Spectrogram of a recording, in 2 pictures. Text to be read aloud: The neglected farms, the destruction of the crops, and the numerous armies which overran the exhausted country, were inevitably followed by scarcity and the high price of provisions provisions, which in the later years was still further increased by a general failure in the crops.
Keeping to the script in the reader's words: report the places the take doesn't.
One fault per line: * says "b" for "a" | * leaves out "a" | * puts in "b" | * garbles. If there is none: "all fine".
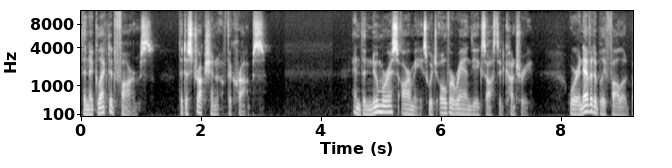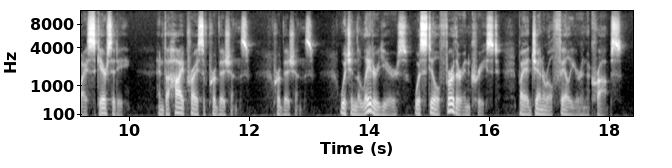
all fine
